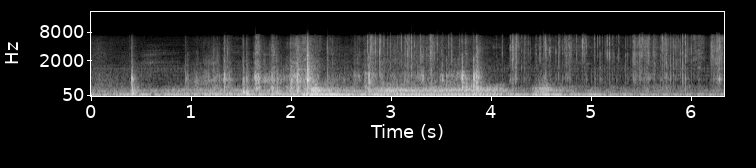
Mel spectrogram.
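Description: Hands opening a trading-card box and crinkling the plastic-and-foil wrapper of the card pack inside: a run of small crackles and clicks over low handling noise, loudest about halfway through.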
